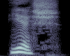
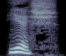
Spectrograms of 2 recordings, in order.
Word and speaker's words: יש: יש. Like, yesh, one beat. Whisper it like a shop secret. יש.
